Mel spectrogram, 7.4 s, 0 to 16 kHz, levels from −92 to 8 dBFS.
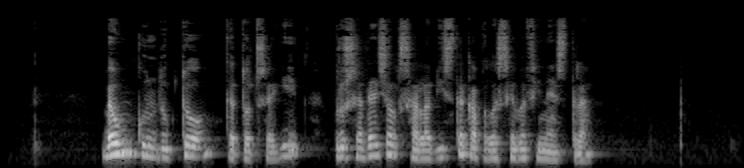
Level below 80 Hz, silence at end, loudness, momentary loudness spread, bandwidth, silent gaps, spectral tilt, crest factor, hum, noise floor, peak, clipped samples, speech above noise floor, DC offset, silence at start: -80 dBFS; 1.5 s; -27 LUFS; 15 LU; 11.5 kHz; none; -5.5 dB/octave; 24 dB; none; -78 dBFS; -4 dBFS; under 0.1%; 52 dB; under 0.1%; 1.05 s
